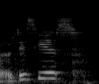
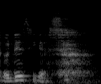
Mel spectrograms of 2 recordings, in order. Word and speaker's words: Odysseus: Then we have Odysseus. The amount of times I've heard engines on YouTube mispronounce Odysseus, I'm like, clearly you all were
